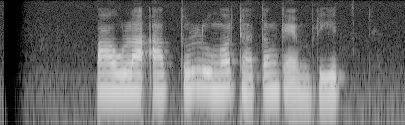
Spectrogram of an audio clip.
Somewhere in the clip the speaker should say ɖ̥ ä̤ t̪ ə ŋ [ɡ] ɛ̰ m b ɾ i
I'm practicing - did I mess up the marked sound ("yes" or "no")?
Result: yes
